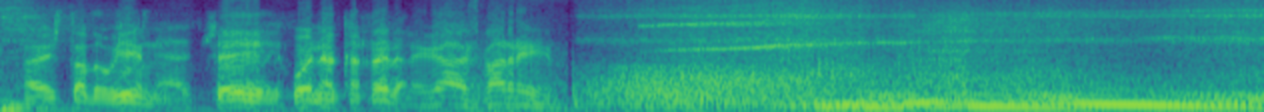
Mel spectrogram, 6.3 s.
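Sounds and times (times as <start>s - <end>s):
speech: 0.2s - 3.5s
supercharged V8 car engine revving, about 600 horsepower: 2.9s - 6.3s.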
